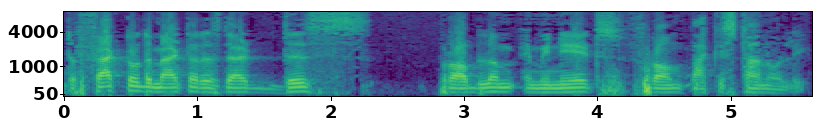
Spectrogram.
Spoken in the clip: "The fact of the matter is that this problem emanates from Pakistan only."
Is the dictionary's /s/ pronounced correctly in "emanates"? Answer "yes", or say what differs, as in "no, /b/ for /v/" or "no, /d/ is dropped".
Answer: yes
